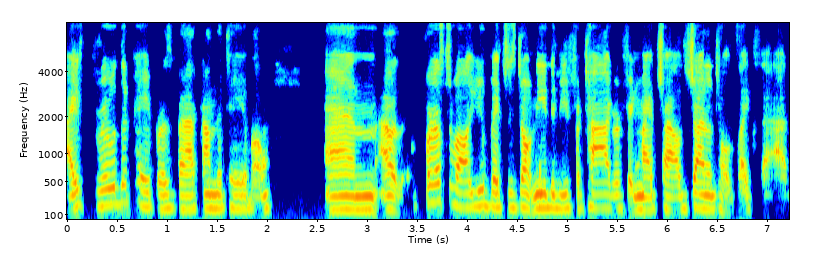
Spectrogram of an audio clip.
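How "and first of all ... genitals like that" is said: plain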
